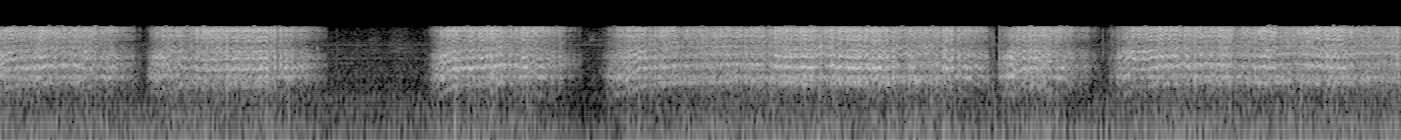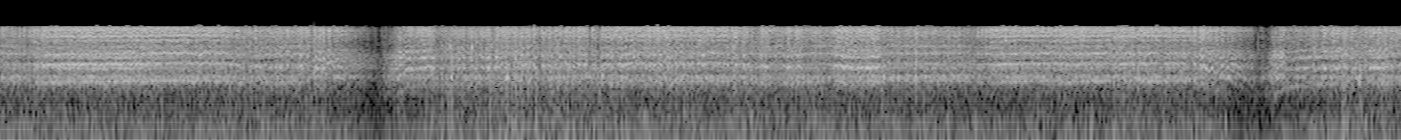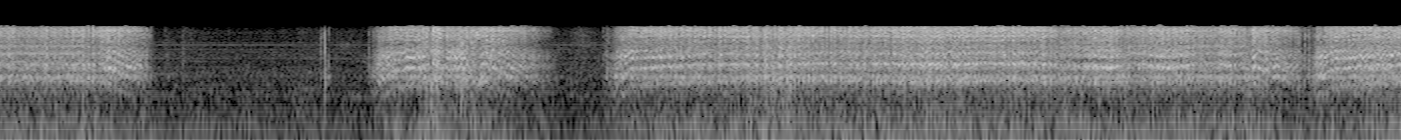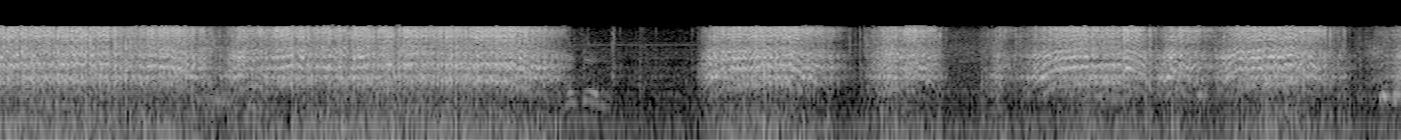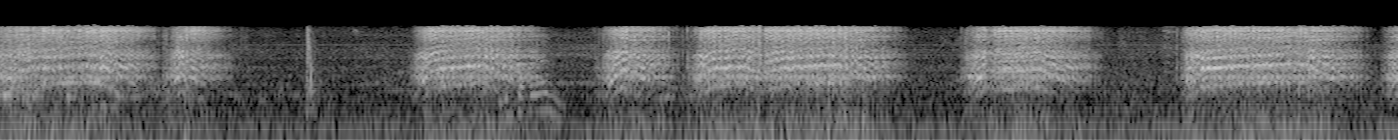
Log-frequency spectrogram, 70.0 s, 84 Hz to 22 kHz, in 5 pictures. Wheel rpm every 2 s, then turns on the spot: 100, 100, 80, 150, 200, 100, 210, 220, 170, 180, 220, 220, 230, 140, 170, 10, 110, 150, 230, 220, 150, 210, 170, 160, 40, 70, 90, 90, 100, 10, 70, 80, 120, 60, 120.
66-68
